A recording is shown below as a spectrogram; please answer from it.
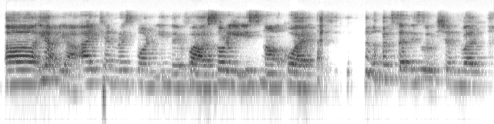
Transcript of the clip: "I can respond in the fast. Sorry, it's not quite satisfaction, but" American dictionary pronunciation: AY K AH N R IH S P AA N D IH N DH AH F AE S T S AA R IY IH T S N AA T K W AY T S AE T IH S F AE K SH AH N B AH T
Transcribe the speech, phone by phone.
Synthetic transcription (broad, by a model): AY K AH N R IH S P AA N D IH N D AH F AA T S AA R IY IH T S N AA T K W AY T S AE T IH S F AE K SH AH N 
